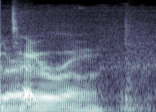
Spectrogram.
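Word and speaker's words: Tetairoa: how to say his first name who McMillan ton taroa that's it yeah taroa but um I did see a lot of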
